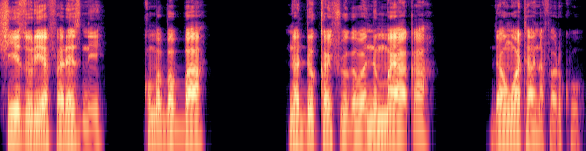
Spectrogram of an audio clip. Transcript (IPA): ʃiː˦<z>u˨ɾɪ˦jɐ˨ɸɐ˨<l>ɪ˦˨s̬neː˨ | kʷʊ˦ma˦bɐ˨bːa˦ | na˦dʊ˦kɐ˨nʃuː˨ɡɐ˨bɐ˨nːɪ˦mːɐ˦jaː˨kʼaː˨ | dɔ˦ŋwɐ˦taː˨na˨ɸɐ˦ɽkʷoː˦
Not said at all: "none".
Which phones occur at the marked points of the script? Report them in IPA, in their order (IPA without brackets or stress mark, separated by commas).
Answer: z, ɾ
